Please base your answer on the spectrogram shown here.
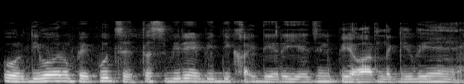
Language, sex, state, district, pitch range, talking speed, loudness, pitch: Hindi, male, Rajasthan, Bikaner, 125-135 Hz, 195 wpm, -16 LUFS, 125 Hz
